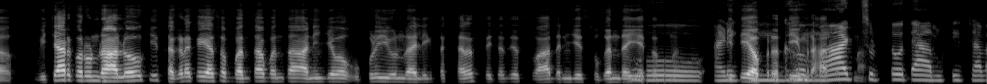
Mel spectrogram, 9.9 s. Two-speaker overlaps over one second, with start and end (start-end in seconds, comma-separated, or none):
7.3-8.7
